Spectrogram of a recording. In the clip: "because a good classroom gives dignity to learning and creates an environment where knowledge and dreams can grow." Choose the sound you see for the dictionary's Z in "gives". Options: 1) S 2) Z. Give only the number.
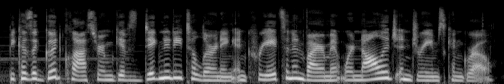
2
